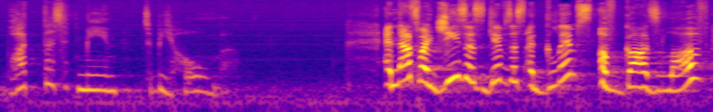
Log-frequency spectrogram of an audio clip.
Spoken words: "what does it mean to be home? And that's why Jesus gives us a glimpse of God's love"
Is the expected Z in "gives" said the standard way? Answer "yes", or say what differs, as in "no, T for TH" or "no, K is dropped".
yes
